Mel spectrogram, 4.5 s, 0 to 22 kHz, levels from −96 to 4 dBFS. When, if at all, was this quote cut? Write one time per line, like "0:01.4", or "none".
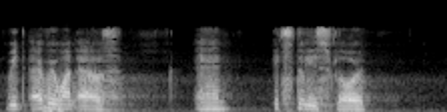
0:03.0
